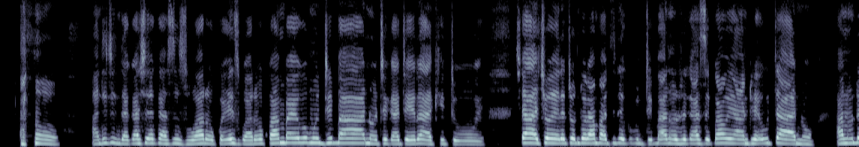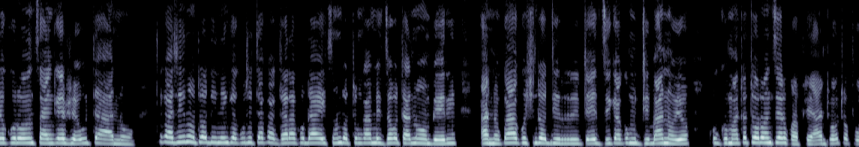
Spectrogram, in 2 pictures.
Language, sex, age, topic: Ndau, male, 36-49, health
